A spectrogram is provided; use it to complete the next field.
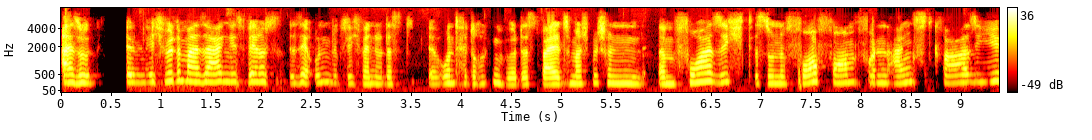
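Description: Fairly high-pitched woman's voice at a moderate pace, with fairly even intonation. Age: 30s. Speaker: psychotherapist. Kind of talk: interview. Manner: hesitant, many filler sounds.

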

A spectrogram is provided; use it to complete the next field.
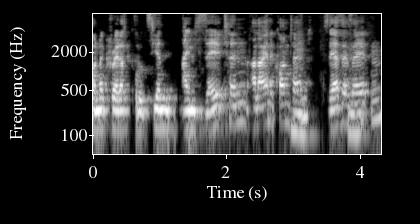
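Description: This man's medium-pitched voice keeps a fairly even intonation throughout. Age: 20s. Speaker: marketing agency founder. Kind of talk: interview conversation.

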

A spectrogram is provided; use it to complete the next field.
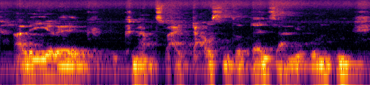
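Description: There is noticeable background noise and audible room echo as a man speaks at a very slow pace. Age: 60s. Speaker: hotel entrepreneur. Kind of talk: interview. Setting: remote call from Sardinia. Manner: halting, many fillers.

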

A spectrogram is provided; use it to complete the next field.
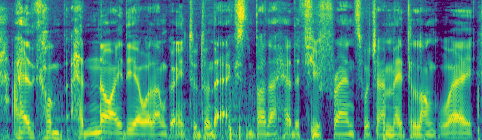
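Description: Speaking very fast with a Polish accent, a man with a fairly low pitch is heard over noticeable background noise. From Poland. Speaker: managing director of a production company. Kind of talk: interview. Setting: office.

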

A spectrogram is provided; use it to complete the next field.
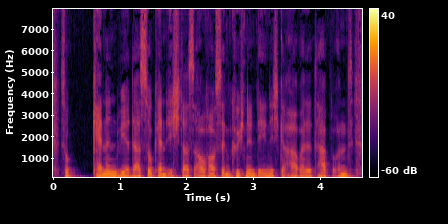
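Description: At a moderate pace, a man speaks in a somewhat breathy voice with monotone, flat intonation. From Germany, Wertheim (northern Baden-Württemberg). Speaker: chef and catering business owner. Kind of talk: interview. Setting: studio.

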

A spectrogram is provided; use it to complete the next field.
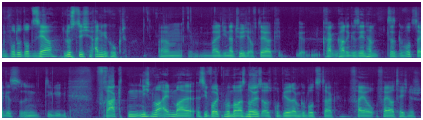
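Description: In a plain, everyday voice, a man talks at a moderate pace, his fairly low pitch held in fairly even intonation. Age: 20s. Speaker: podcast co-host, singer. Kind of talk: casual chat.

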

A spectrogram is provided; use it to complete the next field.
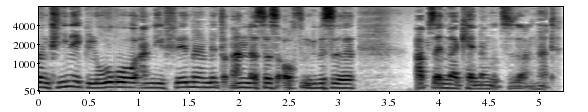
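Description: A man's dark, mellow tone at a fairly quick pace. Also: fairly high pitch for a man, ordinary pitch variation. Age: 40s. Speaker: cardiologist and health video creator. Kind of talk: interview.

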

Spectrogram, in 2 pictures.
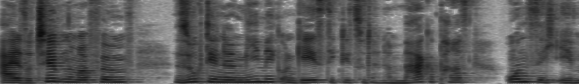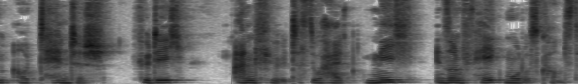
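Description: Fairly slow pace, somewhat breathy, with fairly even intonation. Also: woman, medium pitch for a woman. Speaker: podcast host and self-marketing coach. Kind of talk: solo podcast tutorial.

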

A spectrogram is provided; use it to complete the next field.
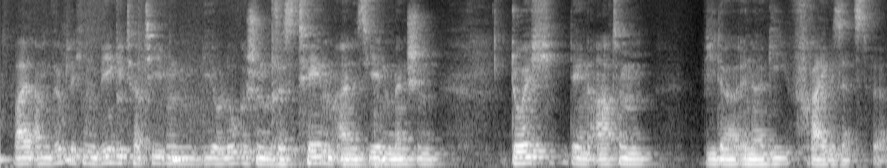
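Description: A man talks fairly slowly in a very deep, low, monotone voice with flat intonation. Audible room echo and noticeable background noise surround him. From northern Germany, Kiel. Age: 40s. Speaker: voice actor and speech coach, breathwork therapist. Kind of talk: casual interview chat.

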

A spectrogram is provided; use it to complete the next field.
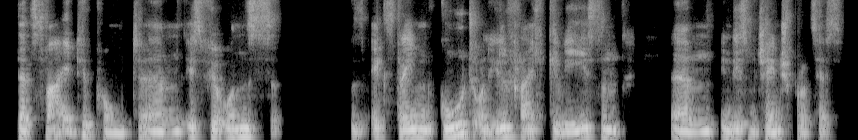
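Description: A man's medium-pitched voice with a Franconian accent, ordinary pitch variation and a very slow pace. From Franconia, near Nuremberg. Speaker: franchise company executive. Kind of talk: interview.

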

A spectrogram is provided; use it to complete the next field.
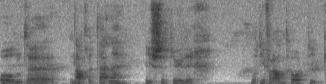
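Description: Delivered at a very slow pace with an Aargau accent and ordinary pitch variation, the speech carries audible room echo. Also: man. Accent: Swiss German, Fricktal dialect. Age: 60s. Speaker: retired municipal clerk. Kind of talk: interview. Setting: indoors overlooking a pond. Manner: halting, many fillers.

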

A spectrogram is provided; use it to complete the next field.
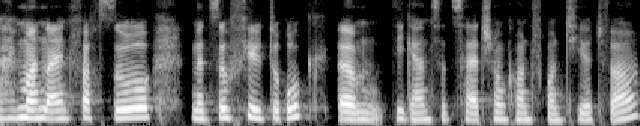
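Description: A woman's voice in a dry, close recording with no echo and a quiet background. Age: 20s. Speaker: dentist. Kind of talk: interview.

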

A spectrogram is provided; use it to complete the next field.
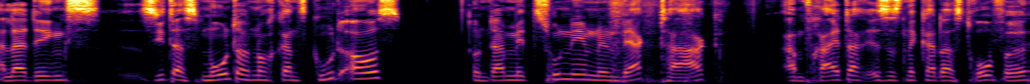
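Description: A man uses a normal speaking voice at a fairly high pitch and moderate pace, his loudness very even and the sound dry and close with no echo. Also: ordinary pitch variation. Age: 30s. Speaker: heating installer and community founder. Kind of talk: casual interview.

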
